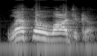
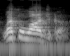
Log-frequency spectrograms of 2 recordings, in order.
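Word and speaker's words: lethologica: uh La thought oh my God I can't pronounce it lethal logica lethalogica l-e-t-h-o-l-o-g-i-c-a describes the state of not being able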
